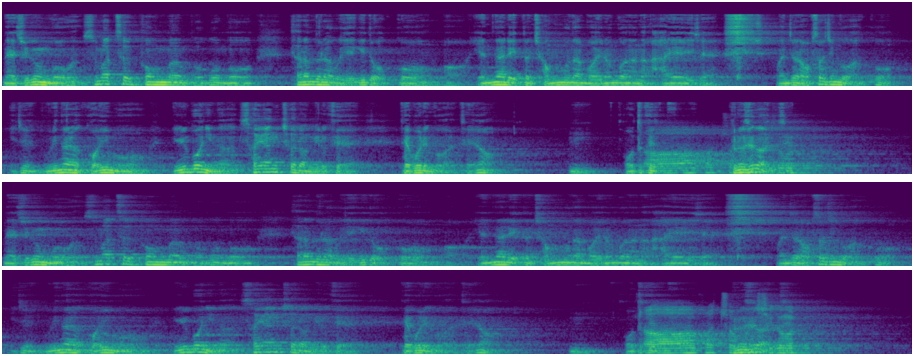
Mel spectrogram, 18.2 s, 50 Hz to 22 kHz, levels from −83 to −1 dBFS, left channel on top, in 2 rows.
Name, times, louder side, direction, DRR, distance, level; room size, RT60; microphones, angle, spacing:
voice 1, 0.0-12.7 13.1-14.1 14.8-15.0 15.3-15.7 16.4-17.0, left 4 dB, 65° left, 9 dB, 0.4 m, -23 dB
voice 2, 15.4-17.0, right 4 dB, 90° right, 6 dB, 0.6 m, -28 dB
19.5 x 8.7 x 2.8 m, 2.4 s
head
